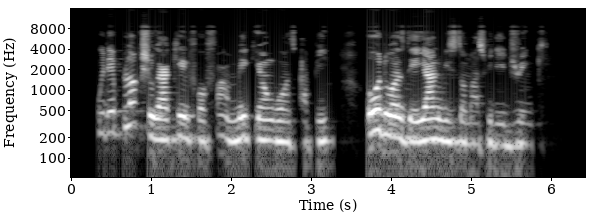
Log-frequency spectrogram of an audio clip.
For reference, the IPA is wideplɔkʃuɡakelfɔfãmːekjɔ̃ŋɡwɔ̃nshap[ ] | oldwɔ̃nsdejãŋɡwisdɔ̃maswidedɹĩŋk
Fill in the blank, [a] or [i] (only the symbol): i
